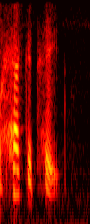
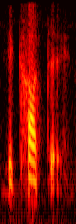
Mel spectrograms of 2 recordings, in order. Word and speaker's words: Hecate: I said, beg your pardon, because I had always heard it pronounced, you know, Hecate. And she said, no, Ekate.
